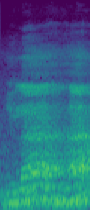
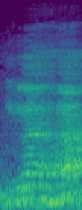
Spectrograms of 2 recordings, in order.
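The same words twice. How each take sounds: No difference in how they are said.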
